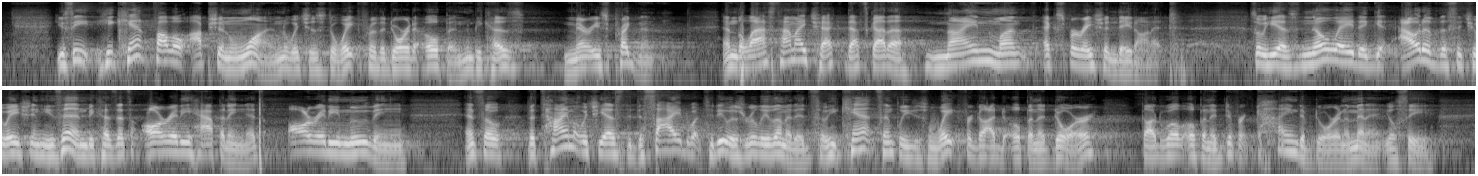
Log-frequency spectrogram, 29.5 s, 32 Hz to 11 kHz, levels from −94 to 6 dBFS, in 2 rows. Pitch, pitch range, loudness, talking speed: 135 Hz, 120-150 Hz, -17 LUFS, 195 wpm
